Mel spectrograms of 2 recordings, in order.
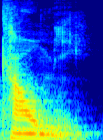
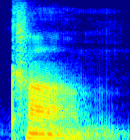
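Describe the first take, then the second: First: An L sound is heard before the M. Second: The vowel goes straight to the M. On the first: The speaker calls it wrong. "Aqui você não vai falar calme" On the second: The speaker calls it right. "você não fala o L, você fala calm"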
